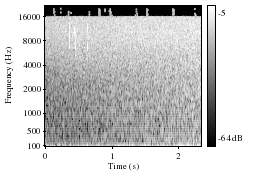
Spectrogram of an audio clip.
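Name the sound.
shower water running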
